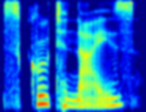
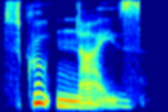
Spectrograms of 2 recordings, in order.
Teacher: You can say with the T, scrutinize, or without the T, scrutinize.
